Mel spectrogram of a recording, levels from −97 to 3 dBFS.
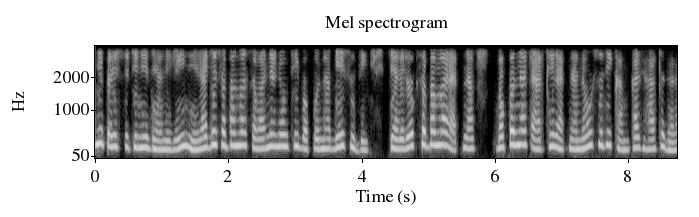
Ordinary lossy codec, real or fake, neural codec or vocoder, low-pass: none; fake; codec, 16 kHz, 2 kbps, FreqCodec, smaller model; 3.6 kHz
